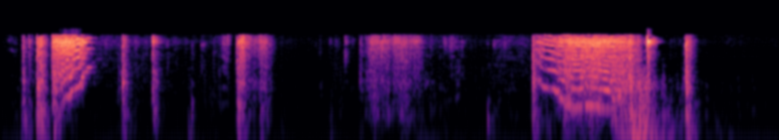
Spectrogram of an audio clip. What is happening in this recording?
Squeaky Shed Door
Shed door opens, then closed. First with a metallic click to unlock and followed by a long opening creaking door. Once opened there is a plastic rustle and the door closes with an even longer spooky creaking noise. Followed by a clunk when shut and a metallic click to lock the shed door. Silence back and front.
Close, Creak, Creaking, Creaky, Door, Open, Shed, spooky, Squeak, Squeaky, Wooden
